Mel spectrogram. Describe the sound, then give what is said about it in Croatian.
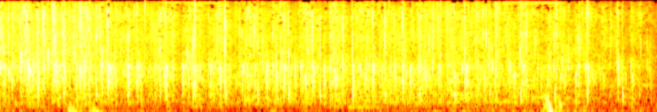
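Applause for first-graders at a school ceremony: dense, steady clapping from many hands that holds at an even, loud level throughout, with no voices standing out. “Molim veliki pljesak za naše prvašice.”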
